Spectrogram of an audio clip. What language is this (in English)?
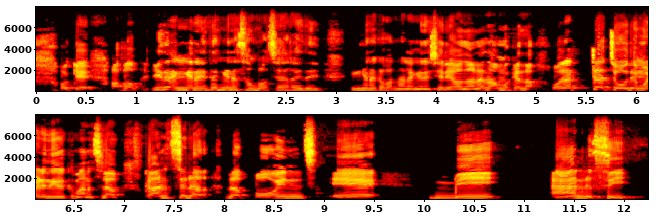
Malayalam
